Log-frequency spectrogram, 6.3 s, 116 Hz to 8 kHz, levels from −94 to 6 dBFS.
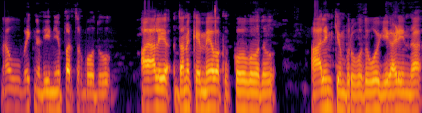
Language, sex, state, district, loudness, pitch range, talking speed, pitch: Kannada, male, Karnataka, Bellary, -15 LUFS, 125-140 Hz, 160 wpm, 130 Hz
